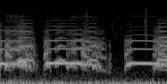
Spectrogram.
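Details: Red-crowned Crane wintering in a harvested rice paddy in the Cheorwon DMZ, stretching its neck and calling to show strength amid competition over feeding spots: three loud, ringing trumpet notes, each about half a second, clear, steady and brassy.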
